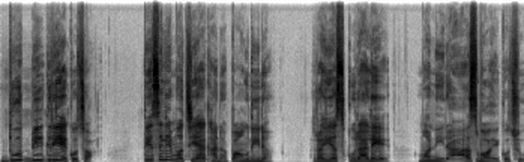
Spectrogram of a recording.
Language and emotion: Nepali, sad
